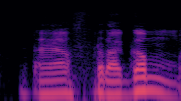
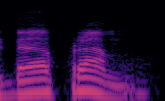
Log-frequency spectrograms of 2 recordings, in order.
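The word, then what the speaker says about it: diaphragm: या डायफ्राम डायफ्रागम ऐसे मत पढ़ना। ये गलत है। डायफ्राम जी साइलेंट है।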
